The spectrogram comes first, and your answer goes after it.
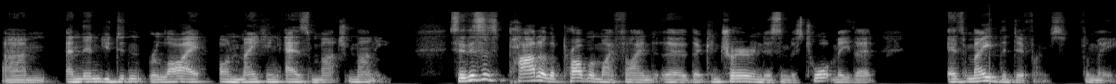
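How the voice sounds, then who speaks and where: A somewhat breathy man's voice at a medium pitch, with ordinary pitch variation and a fairly slow pace. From Australia. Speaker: guest podcaster and musician. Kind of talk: casual interview.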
